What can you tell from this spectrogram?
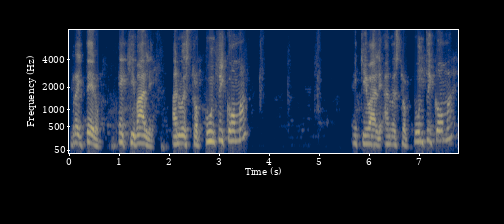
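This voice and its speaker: Man, teacher, slow delivery, repeats terms, checks understanding. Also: a little high, lively intonation. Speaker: Bible teacher. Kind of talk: slow explanatory lesson.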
